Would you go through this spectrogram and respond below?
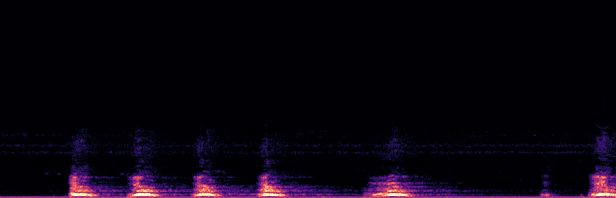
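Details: Basset Hound at play with deer, giving loud, deep, full barks in an even series about half a second apart, then a short gap and two more barks, over a low steady hum.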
